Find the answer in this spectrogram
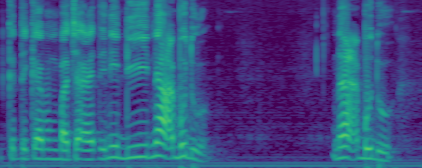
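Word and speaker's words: نَعْبُدُ: membaca ayat ini di nabudu na'budu kebanyakan memanjangkan dalilnya nah Buk iyyaka nabudu wa netbook 2 nah kenapa-kenapa kok ada Mad ada panjang di dalam nabu 2031 Kesalahan Yang bener gimana neh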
